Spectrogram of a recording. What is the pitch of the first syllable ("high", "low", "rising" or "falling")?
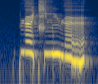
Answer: falling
